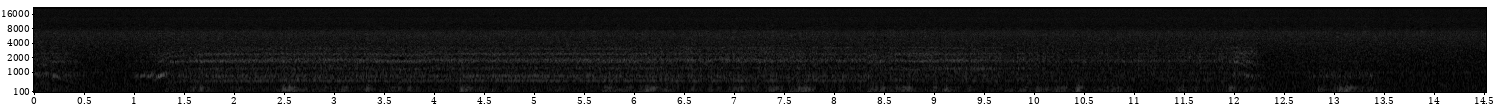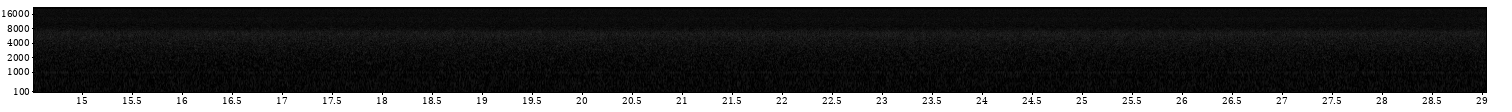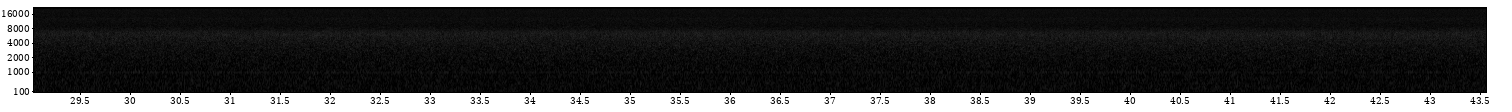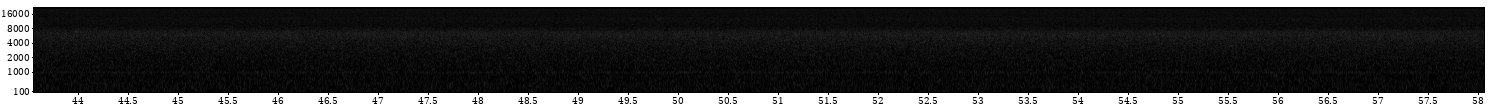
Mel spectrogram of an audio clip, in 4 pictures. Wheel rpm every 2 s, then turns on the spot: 60, 160, 160, 160, 160, 140, 30, 0, 0, 0, 0, 0, 0, 0, 0, 0, 0, 0, 0, 0, 0, 0, 0, 0, 0, 0, 0, 0, 0.
12-14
